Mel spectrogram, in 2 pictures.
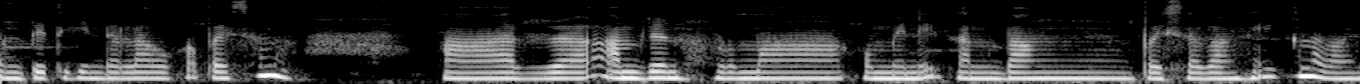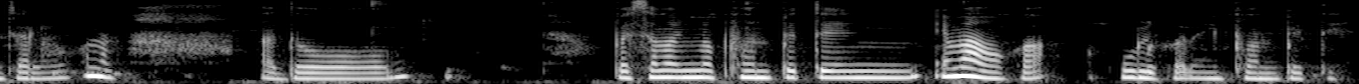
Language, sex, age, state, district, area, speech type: Santali, female, 18-30, West Bengal, Uttar Dinajpur, rural, spontaneous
